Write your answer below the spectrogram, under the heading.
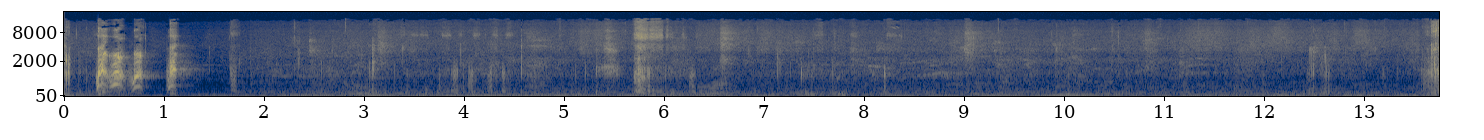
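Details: Male Maltese Jamong, indoors with a snack, warns that he should not be touched while eating. A rapid burst of four or five sharp barks opens, then soft whimpers and faint rustling follow.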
